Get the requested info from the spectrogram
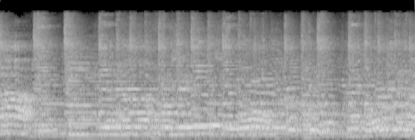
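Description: Live folk music from a small string ensemble: a bowed string instrument carries a gliding melody over steady strummed plucked-string accompaniment.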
